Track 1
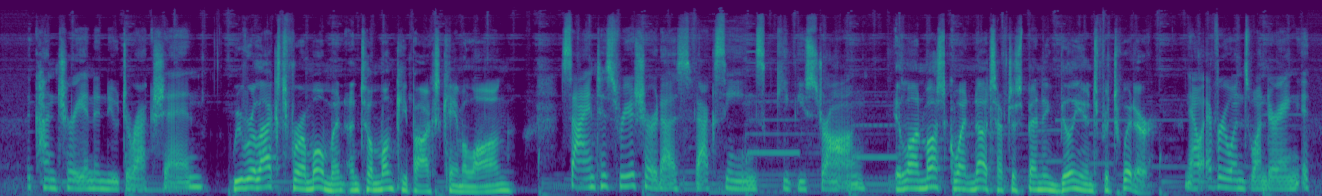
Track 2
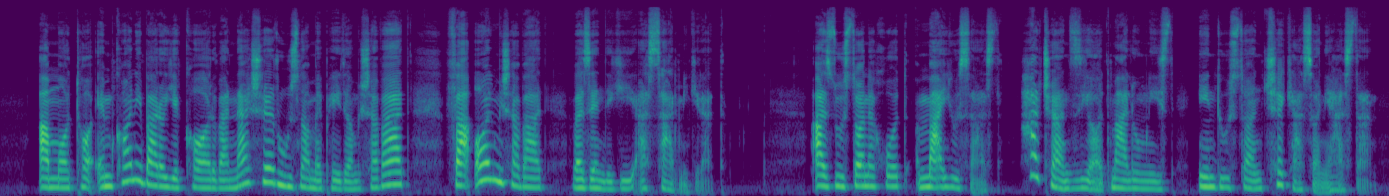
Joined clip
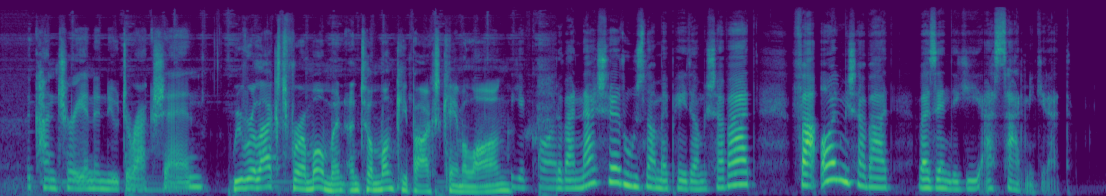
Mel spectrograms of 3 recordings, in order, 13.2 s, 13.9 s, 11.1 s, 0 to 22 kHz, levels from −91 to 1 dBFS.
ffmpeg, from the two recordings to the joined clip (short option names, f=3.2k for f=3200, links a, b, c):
-filter_complex "[1:a]asplit=2[a][b];[0:a]apad=whole_dur=11.06,atrim=end=11.06,atrim=end=5.562[c];[b]atrim=start=2.098:end=7.6[d];[a]atrim=start=1.65:end=2.1,asetpts=PTS-STARTPTS,volume=-9dB,afade=t=in:d=0.004:c=hsin,afade=t=out:st=0.446:d=0.004:c=hsin,adelay=5110[e];[c][d]acrossfade=d=0.004:c1=hsin:c2=hsin[f];[f][e]amix=inputs=2:normalize=0"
